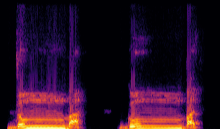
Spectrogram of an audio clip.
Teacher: پڑھا جاتا ہے نون کی جگہ پر میم، دمبا، گنبد۔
